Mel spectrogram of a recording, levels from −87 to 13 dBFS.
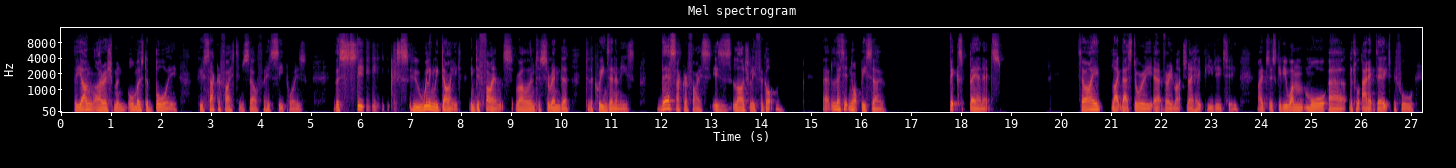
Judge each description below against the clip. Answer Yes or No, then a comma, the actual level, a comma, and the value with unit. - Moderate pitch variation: Yes, average, 3.8 semitones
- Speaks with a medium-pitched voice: No, low, 105 Hz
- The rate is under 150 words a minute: Yes, average, 140 wpm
